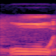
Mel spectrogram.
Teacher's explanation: উ একেবারে ছোট হয়ে গেল ঠোঁট দুটো গুটিয়ে গেল মুখের ভিতরে শূন্যস্থান জিরো হয়ে গেল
